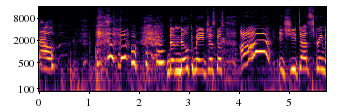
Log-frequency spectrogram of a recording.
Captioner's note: laughs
